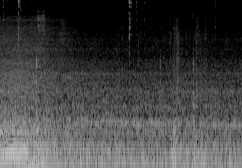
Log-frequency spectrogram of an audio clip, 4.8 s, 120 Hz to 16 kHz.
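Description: A 1967 VW Beetle with its air-cooled engine driving along, a loud steady low rumble and motor drone from close by, no talking.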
